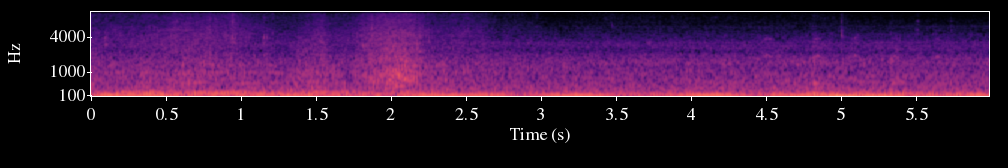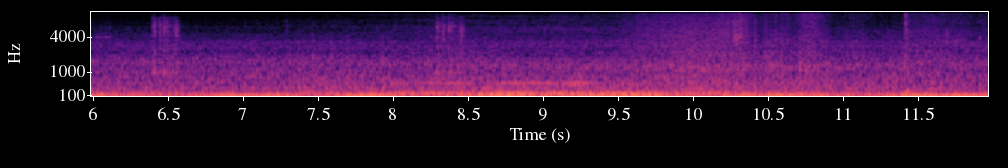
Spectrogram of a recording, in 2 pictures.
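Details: Steady low engine drone with rumbling, like a vehicle or boat motor, and no clear animal calls.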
